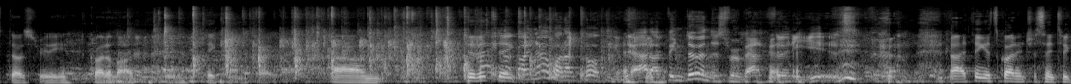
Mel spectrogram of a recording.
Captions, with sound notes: That was really got a lot. [LAUGHTER] [APPLAUSE] Hey, look, I know what I'm talking about. I've been doing this for about 30 years. [LAUGHTER] And I think it's quite interesting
